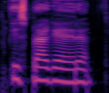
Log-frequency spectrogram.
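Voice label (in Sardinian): "dispraghere", female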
